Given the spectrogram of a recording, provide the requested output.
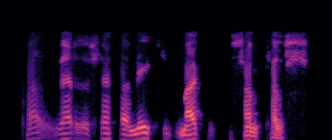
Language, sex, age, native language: Icelandic, male, 60-69, Icelandic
